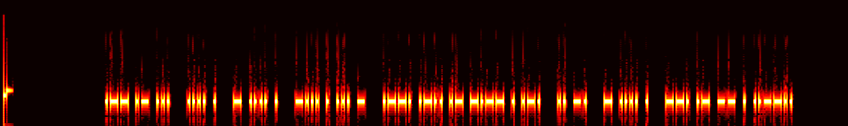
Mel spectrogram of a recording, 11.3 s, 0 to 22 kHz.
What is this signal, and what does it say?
Morse code, heard as a keyed tone, about 36 wpm, 700 Hz. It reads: WAS HE THE BEST PLAYER IN THE GAME?
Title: Sentences from Top 1000 Words - Review Part 4 - 35wpm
